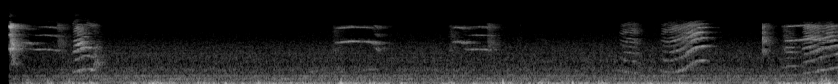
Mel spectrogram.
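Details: Talking parrot producing scattered short raspy, harmonic-rich voice-like squawks and syllables, some in quick bursts, over a steady low rumbling background noise.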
